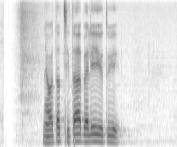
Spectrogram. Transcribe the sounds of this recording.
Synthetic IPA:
nɛʋat̪at̪sit̪aːbalejet̪uje

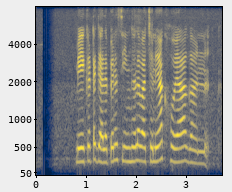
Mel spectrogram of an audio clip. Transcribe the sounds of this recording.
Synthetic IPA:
meːkəʈəɡæləpenəsiŋhələʋat͡ʃənəjakhojaːɡanːə̰

